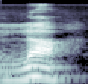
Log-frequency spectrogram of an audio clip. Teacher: तो जो ला बोल रहे हैं ना, तो अगल बगल, जीभ के बगल, अगल बगल से वायु निकल रही है, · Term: पार्श्विक व्यंजन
